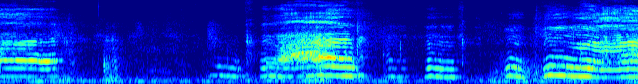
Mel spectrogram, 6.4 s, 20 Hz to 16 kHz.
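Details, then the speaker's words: Short, tuneful bursts of crying with pauses in a small quiet hospital room from a newborn boy within his first 24 hours, while his father practises swaddling; ordinary newborn cry. "Don't worry about him crying. You just know."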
